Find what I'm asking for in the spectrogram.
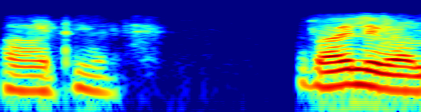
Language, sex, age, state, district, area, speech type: Odia, male, 18-30, Odisha, Rayagada, rural, conversation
